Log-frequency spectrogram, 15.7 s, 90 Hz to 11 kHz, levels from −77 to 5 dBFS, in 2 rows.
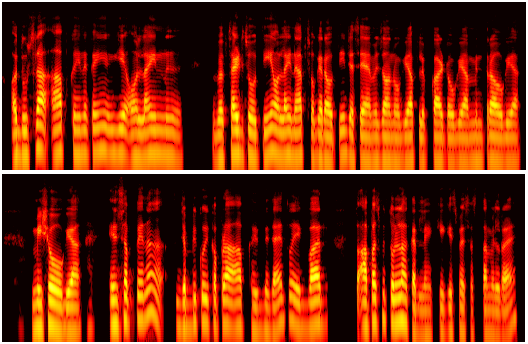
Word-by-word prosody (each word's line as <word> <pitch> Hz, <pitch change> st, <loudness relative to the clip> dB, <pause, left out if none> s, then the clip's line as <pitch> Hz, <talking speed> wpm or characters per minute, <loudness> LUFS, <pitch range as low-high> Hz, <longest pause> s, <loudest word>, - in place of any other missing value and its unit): और 125 Hz, -, +3 dB
दूसरा 135 Hz, +5 st, +2 dB, 0.3 s
आप 150 Hz, 0 st, +1 dB
कहीं 140 Hz, -1 st, -2 dB
न 140 Hz, 0 st, -3 dB
कहीं 150 Hz, +1 st, -2 dB, 0.2 s
ये 145 Hz, 0 st, +2 dB
ऑनलाइन 130 Hz, +2 st, 0 dB, 0.7 s
वेबसाइट्स 125 Hz, +3 st, +2 dB
जो 140 Hz, -, +1 dB
होती 125 Hz, +1 st, -2 dB
हैं, 150 Hz, -, +1 dB
ऑनलाइन 135 Hz, -2 st, +1 dB
ऐप्स 130 Hz, 0 st, -1 dB
वगैरह 125 Hz, -1 st, +1 dB
होती 115 Hz, +4 st, -2 dB
हैं, 140 Hz, -, -3 dB
जैसे 120 Hz, -2 st, 0 dB
अमेज़न 115 Hz, 0 st, -1 dB
हो 110 Hz, -, -2 dB
गया, 120 Hz, +1 st, +1 dB
फ्लिपकार्ट 115 Hz, -1 st, -1 dB
हो 110 Hz, 0 st, 0 dB
गया, 115 Hz, 0 st, 0 dB
मिंत्रा 115 Hz, +1 st, -2 dB
हो 115 Hz, -1 st, +2 dB
गया, 115 Hz, 0 st, -3 dB, 0.6 s
मीशो 135 Hz, +2 st, +5 dB
हो 125 Hz, -, +4 dB
गया, 125 Hz, -1 st, +3 dB, 0.5 s
इन 145 Hz, 0 st, +4 dB
सब 155 Hz, +1 st, 0 dB
पे 170 Hz, -1 st, 0 dB
ना 195 Hz, -4 st, -2 dB, 0.2 s
जब 140 Hz, -1 st, 0 dB
भी 155 Hz, -, -2 dB
कोई 155 Hz, 0 st, -1 dB
कपड़ा 145 Hz, 0 st, +3 dB
आप 140 Hz, -1 st, -2 dB
खरीदने 125 Hz, 0 st, -6 dB
जाएँ, 130 Hz, +4 st, -1 dB
तो 165 Hz, 0 st, -5 dB
एक 135 Hz, -3 st, -2 dB
बार 140 Hz, +1 st, +7 dB, 0.5 s
तो -, -, -1 dB
आपस 145 Hz, +2 st, +4 dB
में 170 Hz, -, -5 dB
तुलना 160 Hz, +1 st, +5 dB
कर 130 Hz, -, -1 dB
लें 110 Hz, 0 st, -7 dB
कि 120 Hz, -, -6 dB
किसमें 120 Hz, +1 st, -5 dB
सस्ता 110 Hz, +1 st, -7 dB
मिल 110 Hz, -1 st, -5 dB
रहा 110 Hz, +1 st, 0 dB
है, 165 Hz, -, -7 dB
130 Hz, 215 wpm, -23 LUFS, 115-140 Hz, 0.7 s, बार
